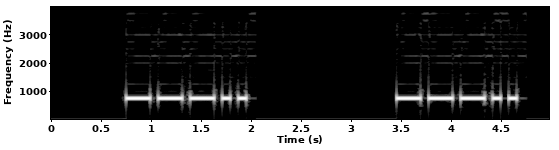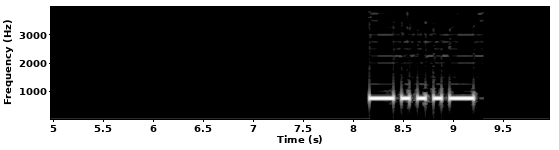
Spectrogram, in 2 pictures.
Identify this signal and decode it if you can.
Morse code, heard as a keyed tone, about 15 wpm, spaced as for 5 wpm, 750 Hz. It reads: 88 <BT>
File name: Archive / 5 WPM files / PM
